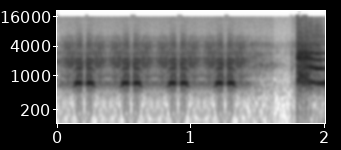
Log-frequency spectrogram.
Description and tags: Flowers Like to Scream 17
not-art, screaming, vocal, noise, psycho, yelling, very-embarrassing-recordings, stupid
